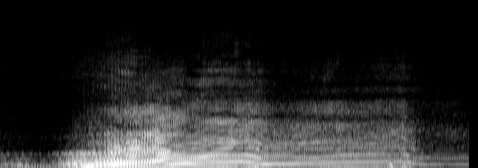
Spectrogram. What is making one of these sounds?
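A truck engine revs loudly and roars as the truck accelerates away, then fades.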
